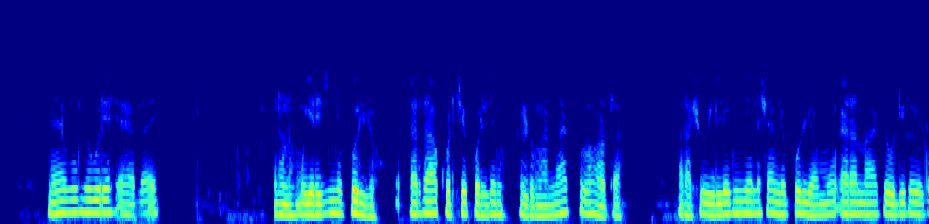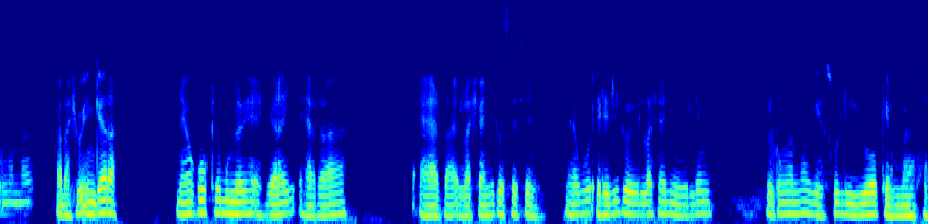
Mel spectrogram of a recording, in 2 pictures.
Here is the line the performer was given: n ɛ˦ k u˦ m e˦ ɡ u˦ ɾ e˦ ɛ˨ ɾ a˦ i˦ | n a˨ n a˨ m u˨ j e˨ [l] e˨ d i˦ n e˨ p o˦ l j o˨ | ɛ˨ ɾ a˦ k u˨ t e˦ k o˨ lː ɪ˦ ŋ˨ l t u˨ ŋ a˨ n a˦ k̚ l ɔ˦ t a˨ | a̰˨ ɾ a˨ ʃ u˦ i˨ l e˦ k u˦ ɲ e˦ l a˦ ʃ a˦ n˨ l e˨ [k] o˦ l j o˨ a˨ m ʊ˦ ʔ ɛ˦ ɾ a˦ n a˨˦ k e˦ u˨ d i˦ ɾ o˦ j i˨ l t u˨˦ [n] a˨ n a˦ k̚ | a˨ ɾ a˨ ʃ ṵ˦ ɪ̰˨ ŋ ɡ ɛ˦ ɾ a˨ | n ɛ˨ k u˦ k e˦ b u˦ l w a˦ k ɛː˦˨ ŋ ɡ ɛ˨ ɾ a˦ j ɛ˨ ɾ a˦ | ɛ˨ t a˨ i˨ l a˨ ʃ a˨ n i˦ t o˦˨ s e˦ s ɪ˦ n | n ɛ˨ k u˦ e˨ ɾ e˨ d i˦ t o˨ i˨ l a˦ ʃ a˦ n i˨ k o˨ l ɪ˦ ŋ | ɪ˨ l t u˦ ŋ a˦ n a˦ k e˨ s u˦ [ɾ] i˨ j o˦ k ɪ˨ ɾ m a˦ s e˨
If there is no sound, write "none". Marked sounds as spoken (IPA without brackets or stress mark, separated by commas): ɾ, p, ŋ, l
